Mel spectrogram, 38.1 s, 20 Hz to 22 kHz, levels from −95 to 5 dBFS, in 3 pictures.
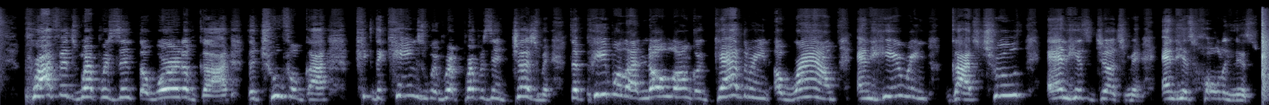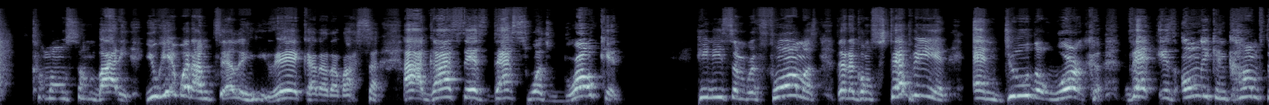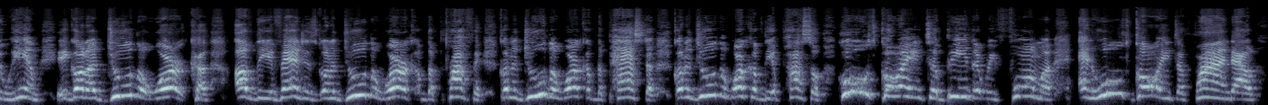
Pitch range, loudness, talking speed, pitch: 270-345 Hz, -23 LUFS, 180 wpm, 315 Hz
